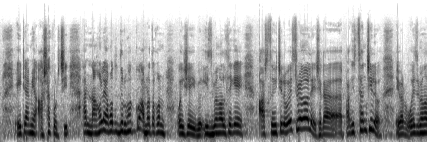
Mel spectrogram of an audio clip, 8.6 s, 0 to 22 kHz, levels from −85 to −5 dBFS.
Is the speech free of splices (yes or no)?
yes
